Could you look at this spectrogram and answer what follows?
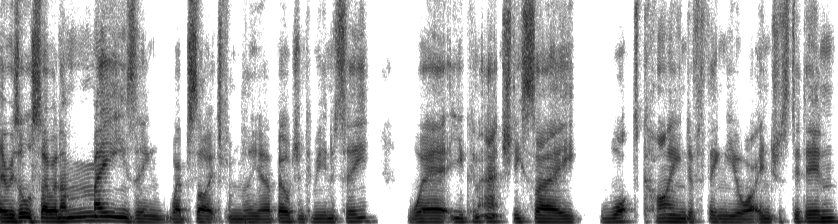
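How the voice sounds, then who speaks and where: In a London accent, a man speaks at a moderate pace with a dark, mellow tone, medium pitch and monotone, flat intonation. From England, London. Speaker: community volunteer presenter. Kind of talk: conference presentation.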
